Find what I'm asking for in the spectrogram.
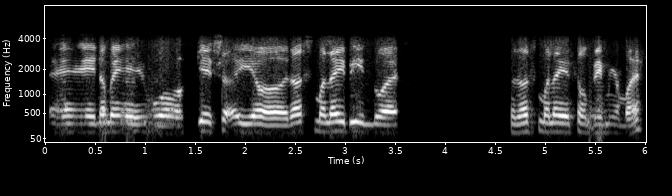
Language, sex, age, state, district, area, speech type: Sindhi, male, 30-45, Gujarat, Kutch, rural, conversation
